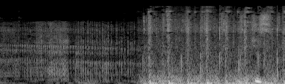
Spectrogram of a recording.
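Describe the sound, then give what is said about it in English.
Toy light-shooting gun in assault-rifle style firing a rapid, buzzy machine-gun-like burst that starts about a second and a half in, after a quieter hum, and stays loud to the end. “This is the gun that shoots lights, which would be amazing.”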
